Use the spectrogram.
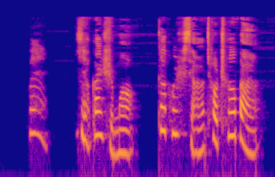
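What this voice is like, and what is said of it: Quiet, hushed voice. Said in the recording (Chinese): “小声说道”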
